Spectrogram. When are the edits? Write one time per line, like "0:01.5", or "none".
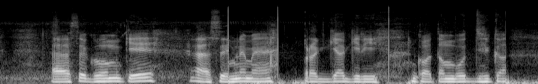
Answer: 0:02.3

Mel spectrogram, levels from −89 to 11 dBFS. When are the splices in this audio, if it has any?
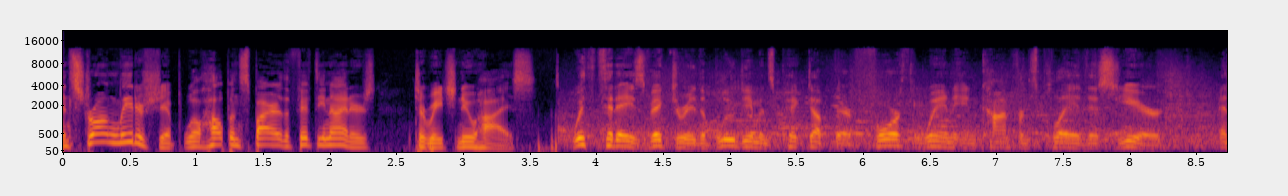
0:03.7

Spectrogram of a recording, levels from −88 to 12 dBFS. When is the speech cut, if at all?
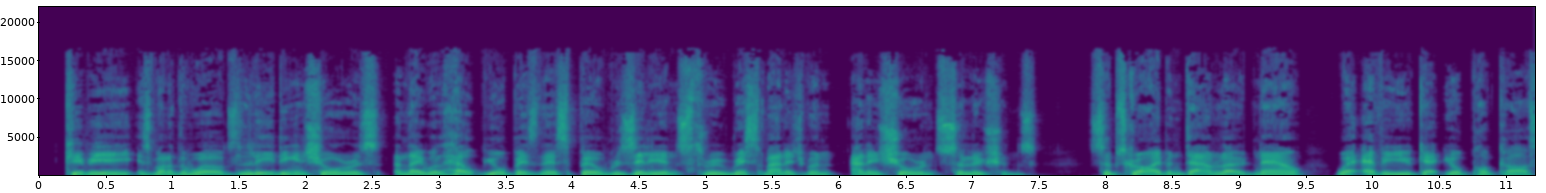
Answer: none

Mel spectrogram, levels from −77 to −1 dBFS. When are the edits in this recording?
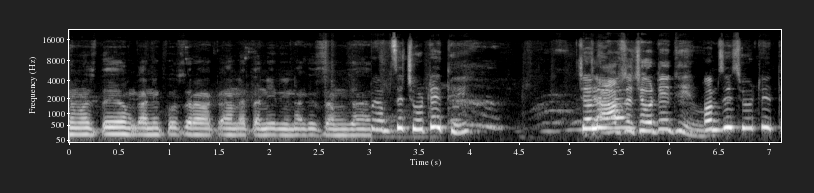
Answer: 0:03.0

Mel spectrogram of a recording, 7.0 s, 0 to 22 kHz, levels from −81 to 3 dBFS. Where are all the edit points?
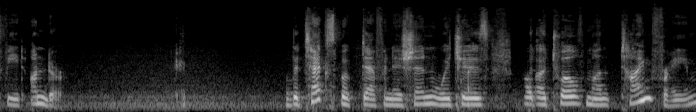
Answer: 0:02.9
0:05.4

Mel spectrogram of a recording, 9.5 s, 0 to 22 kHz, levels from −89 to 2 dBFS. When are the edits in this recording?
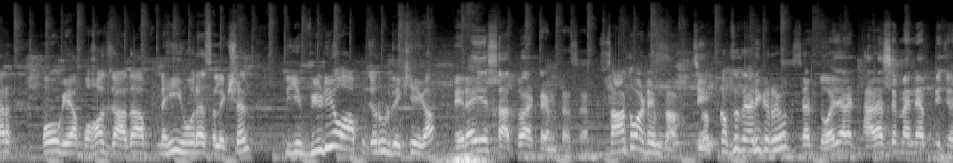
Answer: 0:04.5

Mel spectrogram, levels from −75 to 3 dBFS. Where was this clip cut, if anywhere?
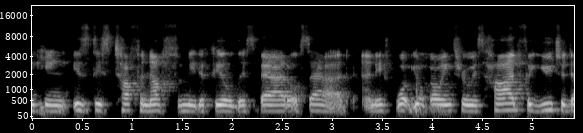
0:03.2

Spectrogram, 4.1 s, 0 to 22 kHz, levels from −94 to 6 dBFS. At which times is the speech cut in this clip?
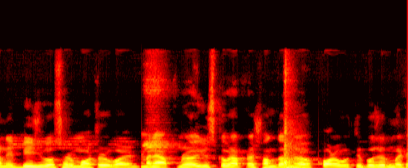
0:01.4
0:03.2

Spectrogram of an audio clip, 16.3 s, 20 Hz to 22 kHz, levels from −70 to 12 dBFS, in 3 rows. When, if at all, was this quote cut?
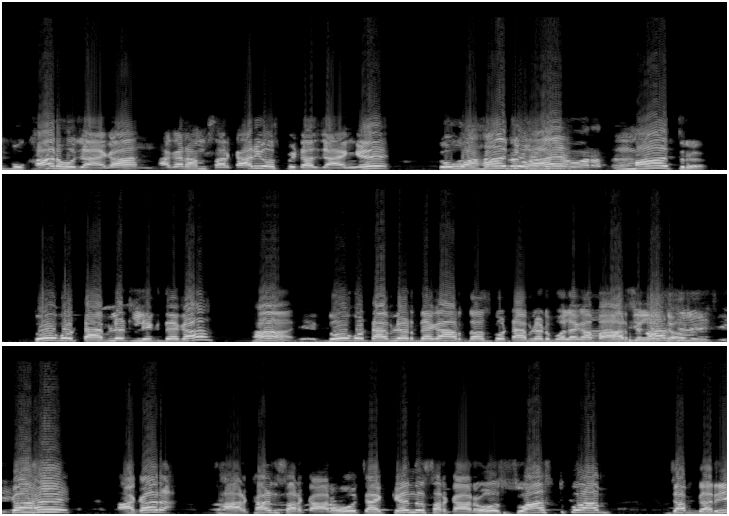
none

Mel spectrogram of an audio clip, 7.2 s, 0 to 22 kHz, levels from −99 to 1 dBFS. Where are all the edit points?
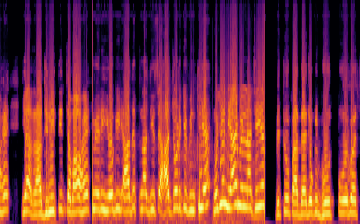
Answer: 0:01.8
0:04.2
0:05.3

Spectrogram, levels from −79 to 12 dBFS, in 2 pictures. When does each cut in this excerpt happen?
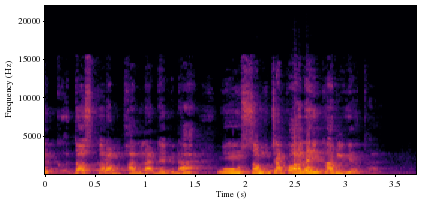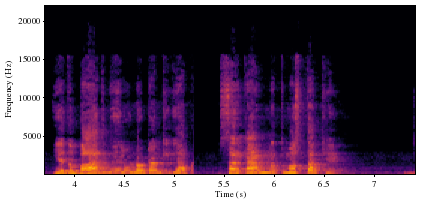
0:05.2

